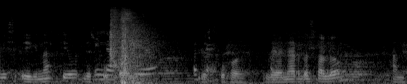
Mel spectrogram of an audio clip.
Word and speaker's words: Ignacio: Ignacio.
